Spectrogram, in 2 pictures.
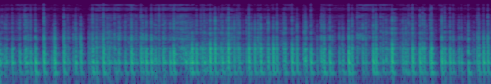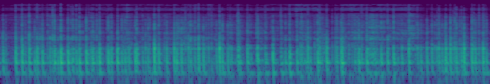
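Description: Short fingernails rapidly tap and scratch the surface of a large, solid, light-colored wooden table with knots. The result is a dense, continuous stream of dry, dull taps and soft scrapes that stop almost instantly, with most of the sound sitting in the low-mids.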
